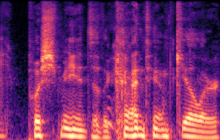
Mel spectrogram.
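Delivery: acted-out, loud, upset, aggrieved outburst. Retelling own words after being pushed toward a chainsaw actor: imitating own upset voice. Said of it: "I was upset".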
